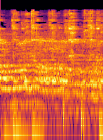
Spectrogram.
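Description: Harmonium playing a sustained devotional kirtan melody. Low drum beats come about twice a second, and high, short clinking percussion keeps time over them.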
